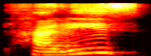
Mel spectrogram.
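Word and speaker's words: χάρις: Entonces, Entonces, perdón, pastor, Haris es, así deberíamos de pronunciarlo, por eso es que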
